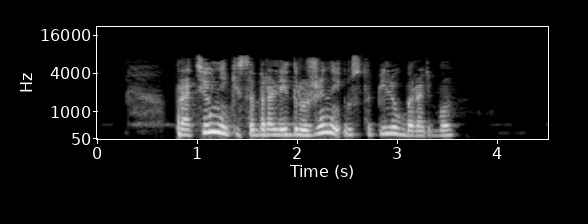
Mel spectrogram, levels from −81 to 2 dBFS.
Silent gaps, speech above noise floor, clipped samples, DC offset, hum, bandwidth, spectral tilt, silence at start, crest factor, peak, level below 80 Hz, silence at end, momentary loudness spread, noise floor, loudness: none; 58 dB; under 0.1%; under 0.1%; none; 8 kHz; -5.5 dB/octave; 0.8 s; 14 dB; 0 dBFS; -54 dBFS; 0.95 s; 11 LU; -72 dBFS; -14 LUFS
